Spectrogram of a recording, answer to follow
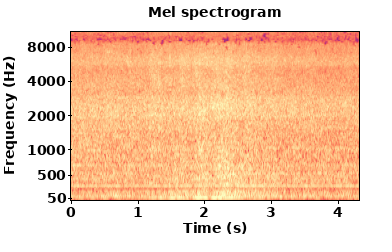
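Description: Steady low hum with an even hiss behind it, and a louder low rumble swelling about two seconds in. No cat sounds can be heard.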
